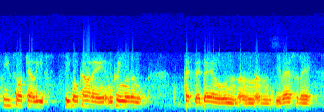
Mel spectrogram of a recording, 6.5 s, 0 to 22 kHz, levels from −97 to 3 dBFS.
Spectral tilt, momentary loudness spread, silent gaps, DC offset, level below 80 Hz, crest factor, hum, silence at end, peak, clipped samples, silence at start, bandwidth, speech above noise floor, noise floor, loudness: -9.5 dB/octave; 5 LU; none; under 0.1%; -66 dBFS; 12 dB; none; 0.15 s; -6 dBFS; under 0.1%; 0 s; 4 kHz; 26 dB; -44 dBFS; -18 LUFS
